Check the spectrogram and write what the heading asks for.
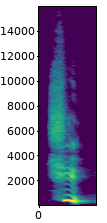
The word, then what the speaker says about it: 去: The word of the day is 去. In this video, I will teach you how to pronounce it, how to write it, and how to use it.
